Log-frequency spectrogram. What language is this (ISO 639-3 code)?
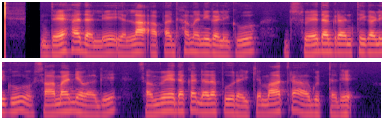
kan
